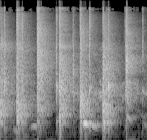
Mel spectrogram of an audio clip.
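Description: human body sound, hand clapping

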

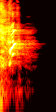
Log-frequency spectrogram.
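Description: human body sound, a sneeze

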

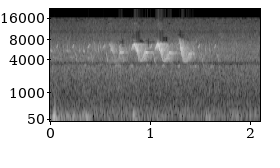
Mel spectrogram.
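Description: bird, yellow warbler song

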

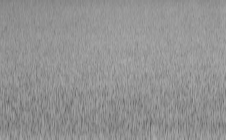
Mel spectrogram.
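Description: nature, reeds rustling

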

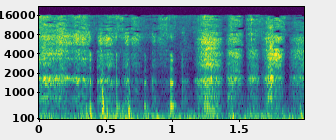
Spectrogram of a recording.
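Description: animal, dog panting

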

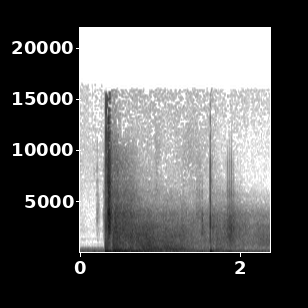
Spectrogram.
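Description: sound effect, cannon fire

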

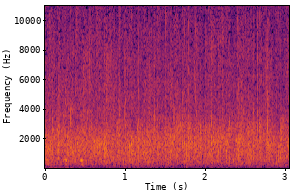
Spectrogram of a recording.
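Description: crowd, audience applause sound effect

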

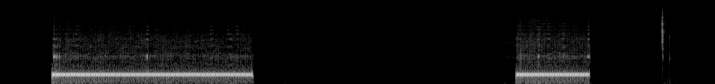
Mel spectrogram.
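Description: signal or alarm, telephone dial tone

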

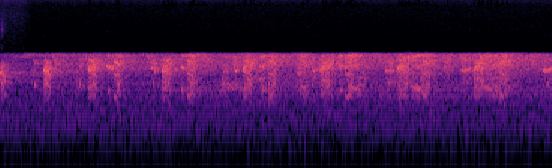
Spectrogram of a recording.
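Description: bird, birds calling

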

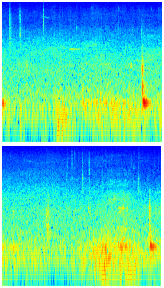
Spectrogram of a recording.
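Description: nature, wind

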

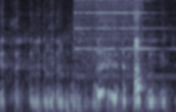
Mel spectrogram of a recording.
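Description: household object, telephone ringing

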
